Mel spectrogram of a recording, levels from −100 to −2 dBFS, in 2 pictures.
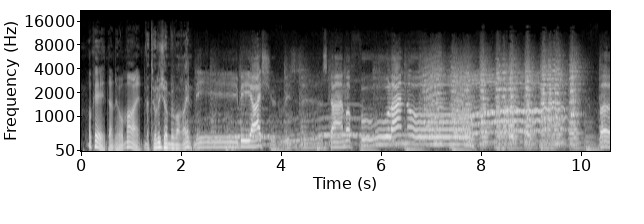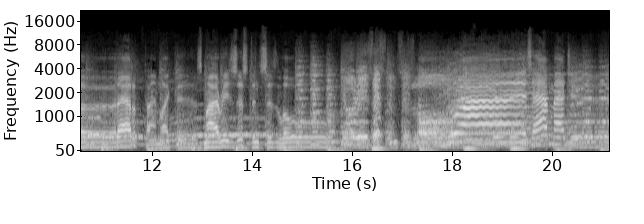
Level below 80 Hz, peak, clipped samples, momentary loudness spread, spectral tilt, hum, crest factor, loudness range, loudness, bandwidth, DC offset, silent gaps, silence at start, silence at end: -40 dBFS; -4 dBFS; under 0.1%; 12 LU; -6.5 dB/octave; none; 18 dB; 5 LU; -21 LUFS; 11 kHz; under 0.1%; none; 0.15 s; 0 s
